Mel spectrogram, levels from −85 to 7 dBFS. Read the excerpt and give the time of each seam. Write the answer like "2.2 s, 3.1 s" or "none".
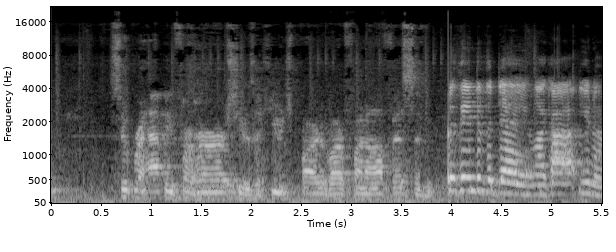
3.8 s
